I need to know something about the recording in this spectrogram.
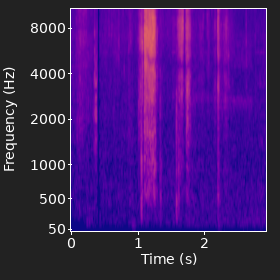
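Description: Footsteps scuff on a tee pad during a disc throw.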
